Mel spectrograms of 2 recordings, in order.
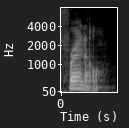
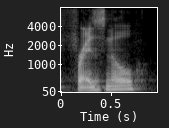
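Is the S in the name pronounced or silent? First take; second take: silent; pronounced. First: The S in the middle is silent. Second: The S in the middle is pronounced. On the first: "apparently it's pronounced Fresnel" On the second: "I go with Fresnel"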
